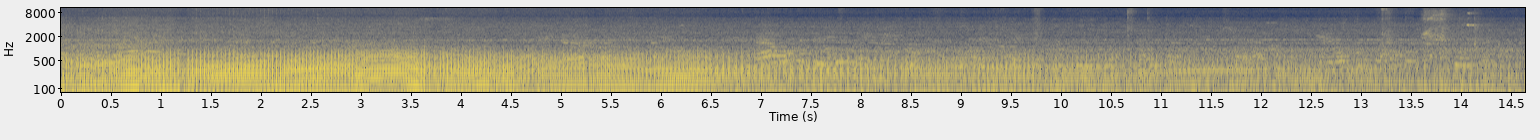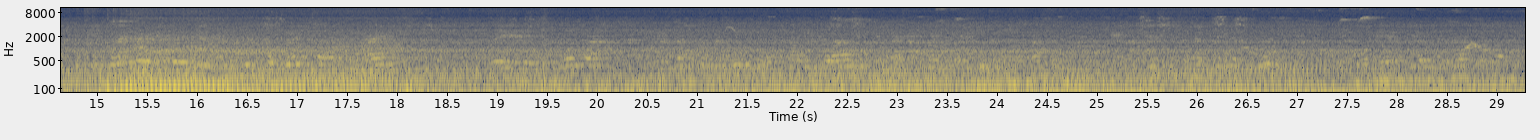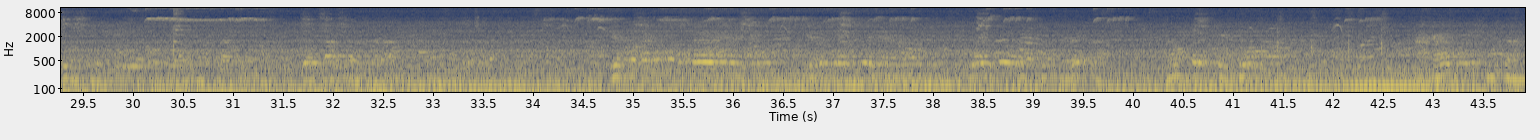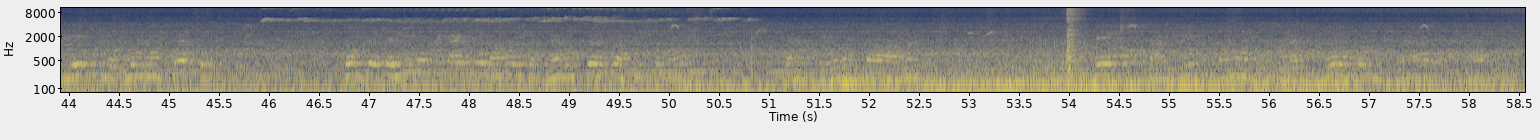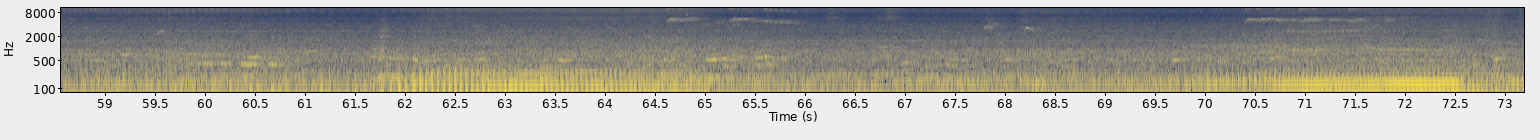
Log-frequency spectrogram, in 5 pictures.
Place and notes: Albarrada, Mompós, Bolívar, Colombia - Barco
Un planchón turístico pasa por el río. Unos niños en la rivera persiguen a un buitre herido.
Depresión Momposina, Bolívar, Colombia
